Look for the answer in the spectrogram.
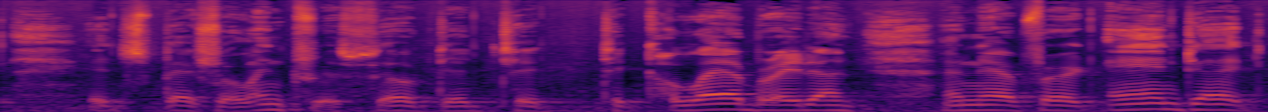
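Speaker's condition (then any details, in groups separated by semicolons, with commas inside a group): Cerebral palsy; present from birth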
